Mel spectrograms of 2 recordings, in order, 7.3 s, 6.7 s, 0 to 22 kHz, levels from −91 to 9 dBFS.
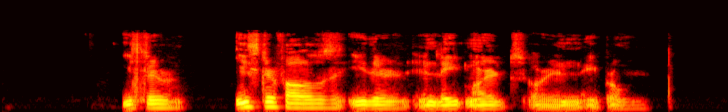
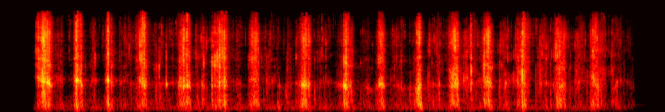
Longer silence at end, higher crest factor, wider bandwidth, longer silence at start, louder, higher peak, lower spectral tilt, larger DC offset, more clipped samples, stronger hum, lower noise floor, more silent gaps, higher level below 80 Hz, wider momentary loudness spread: first, 0.85 s vs 0.45 s; second, 18 dB vs 28 dB; second, 7.8 kHz vs 15.5 kHz; first, 1.25 s vs 0.35 s; first, -21 LUFS vs -27 LUFS; about the same, -4 dBFS vs -2 dBFS; first, -6.5 dB/octave vs 0 dB/octave; neither; neither; neither; first, -85 dBFS vs -55 dBFS; neither; first, -56 dBFS vs -70 dBFS; second, 11 LU vs 14 LU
